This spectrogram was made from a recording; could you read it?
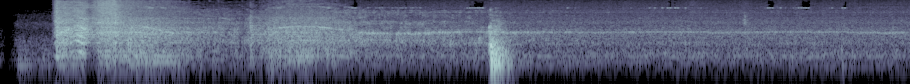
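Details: Fresh start with a brand-new oxygen sensor installed cold on an engine earlier running very lean with a random misfire: crank catches quickly, revs flare then settle into a smooth, even idle with no stumble; normal start and idle.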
